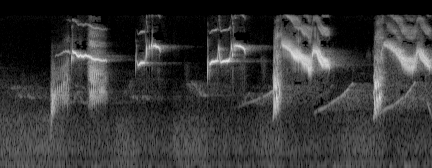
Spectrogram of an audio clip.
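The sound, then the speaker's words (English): European starlings calling: five squeaky, whistling bursts of high chirps separated by short pauses, fairly faint and heard alone without talk. “They can almost resemble a school of fish moving together in a squeaky symphony. And BirdNote's Michael Stein reports that when starlings are paired up and raising chicks”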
